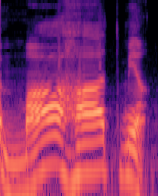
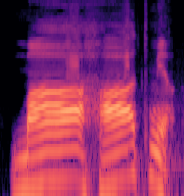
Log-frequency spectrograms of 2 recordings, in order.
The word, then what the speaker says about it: माहात्म्य: सी बात बताऊंगा कि यह स्पेलिंग जो है वो ठीक नहीं है सही स्पेलिंग है माहात्म्य माहात्म्य महात्म्य नहीं माहात्म्य ठीक नेक्स्ट व्यंग शब्द आपने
